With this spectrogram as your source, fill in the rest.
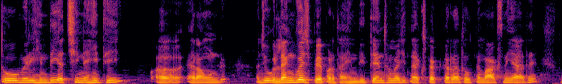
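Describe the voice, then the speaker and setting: A man speaks with a fairly high pitch, ordinary pitch variation and a dark, mellow tone. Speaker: exam topper. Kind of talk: interview.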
